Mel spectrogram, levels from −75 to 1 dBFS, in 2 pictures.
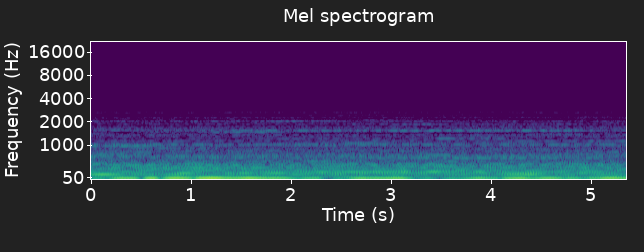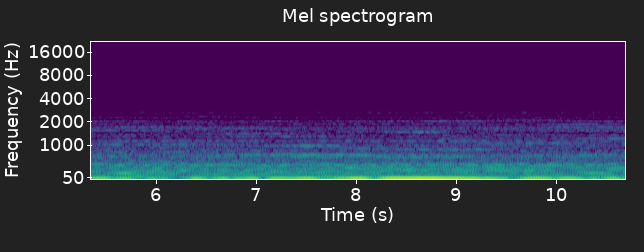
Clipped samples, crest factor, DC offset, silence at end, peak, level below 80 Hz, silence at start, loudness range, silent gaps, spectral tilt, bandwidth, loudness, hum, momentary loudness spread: under 0.1%; 12 dB; under 0.1%; 0 s; -8 dBFS; -20 dBFS; 0 s; 6 LU; none; -13.5 dB/octave; 2.2 kHz; -26 LUFS; none; 9 LU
